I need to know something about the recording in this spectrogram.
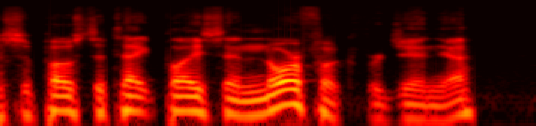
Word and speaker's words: Norfolk: Virginia Tech and Old Dominion have cancelled four future scheduled games, including all three that were supposed to take place in Norfolk, Virginia.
